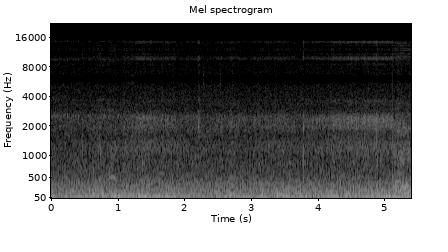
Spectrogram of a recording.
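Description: Steady low rumble of a sport-fishing boat idling, with wind noise on the microphone.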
